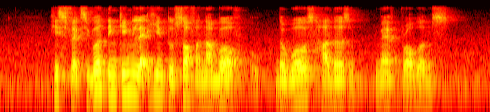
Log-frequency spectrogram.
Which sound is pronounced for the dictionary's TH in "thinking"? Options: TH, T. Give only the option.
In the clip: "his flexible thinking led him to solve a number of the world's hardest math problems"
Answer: T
